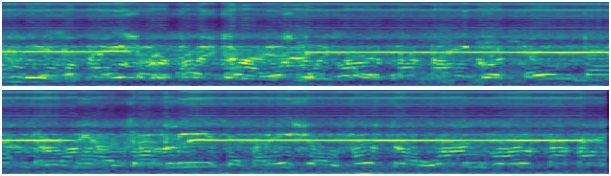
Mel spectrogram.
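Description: A high, steady whistle tone from a radio receiver cuts in and out.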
